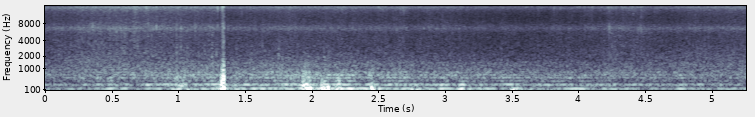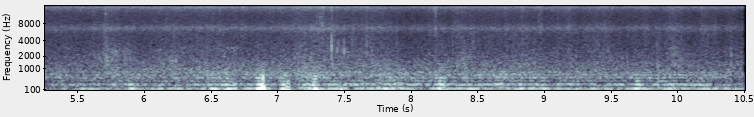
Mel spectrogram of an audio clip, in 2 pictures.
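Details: Sumatran forest honey harvest from a colony of wild giant honey bees: an even, low droning buzz throughout, broken by occasional thumps and handling noises, with a faint high insect chorus behind.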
